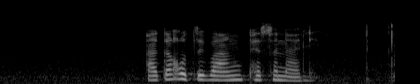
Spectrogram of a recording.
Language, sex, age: Northern Sotho, female, 27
